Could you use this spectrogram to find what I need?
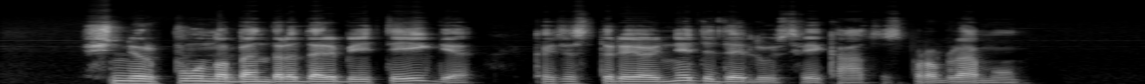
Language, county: Lithuanian, Vilnius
